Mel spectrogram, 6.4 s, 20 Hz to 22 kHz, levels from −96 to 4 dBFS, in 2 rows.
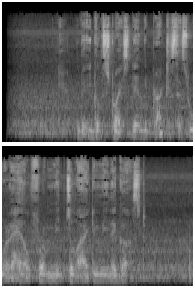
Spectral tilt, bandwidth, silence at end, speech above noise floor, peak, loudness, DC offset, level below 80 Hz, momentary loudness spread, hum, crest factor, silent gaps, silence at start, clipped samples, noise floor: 0 dB/octave; 17 kHz; 0 s; 22 dB; -2 dBFS; -20 LUFS; under 0.1%; -82 dBFS; 19 LU; none; 24 dB; none; 0.2 s; under 0.1%; -46 dBFS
